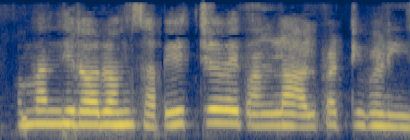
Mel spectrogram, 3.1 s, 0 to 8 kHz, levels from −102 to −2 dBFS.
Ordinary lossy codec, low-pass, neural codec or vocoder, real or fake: AAC, 32 kbps; 7.2 kHz; codec, 16 kHz in and 24 kHz out, 1.1 kbps, FireRedTTS-2 codec; fake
